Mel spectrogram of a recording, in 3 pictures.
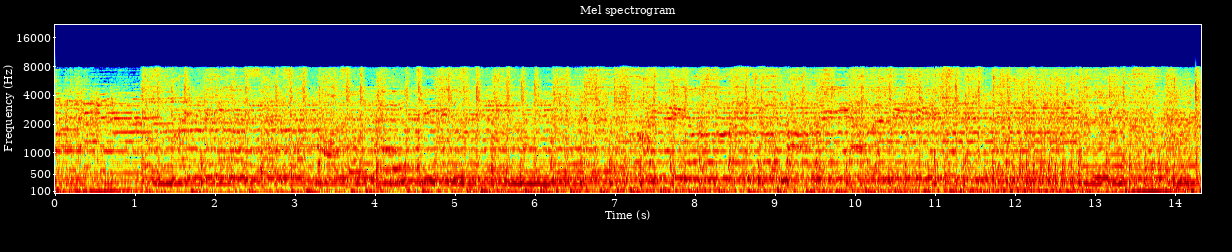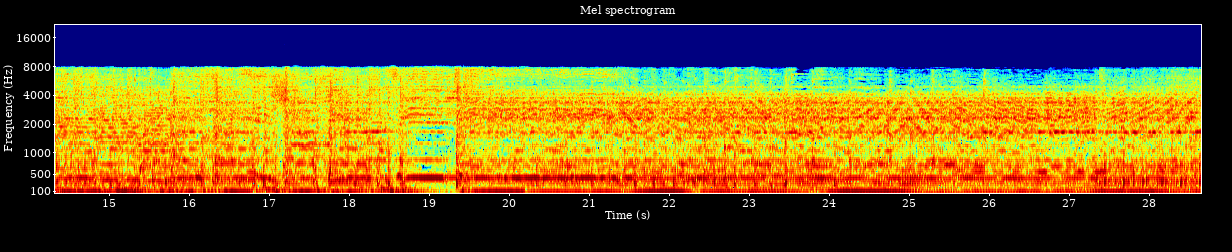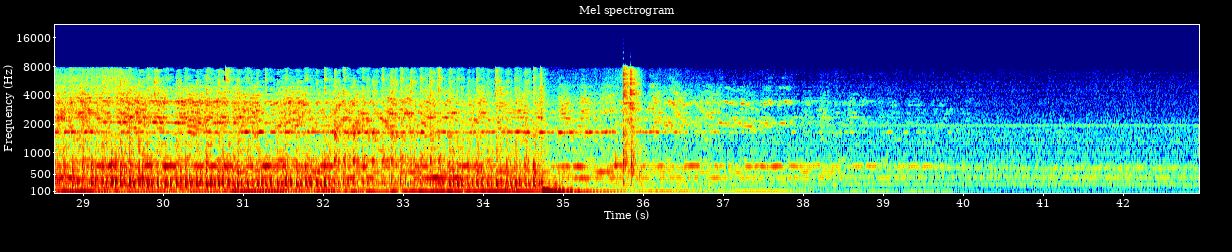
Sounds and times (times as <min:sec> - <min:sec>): Music: 0:00.0 - 0:40.2.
